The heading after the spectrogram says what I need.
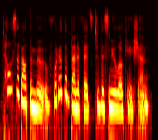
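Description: A woman hosting a radio interview who reads measured, scripted questions clearly. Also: fairly high pitch, big pitch swings, mellow, no echo, studio quality.

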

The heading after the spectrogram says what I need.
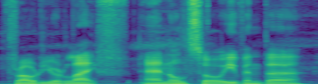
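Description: A man from Chile, interviewed casually over a video call, speaks English as a second language with a Chilean Spanish accent. His smooth, medium-pitched voice stays level at a moderate pace, while his hesitant delivery is full of ums, restarts, and quiet chuckles.

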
